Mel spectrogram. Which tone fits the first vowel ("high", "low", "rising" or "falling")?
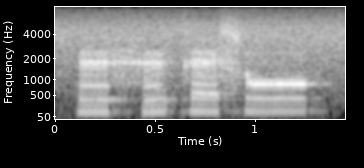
low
